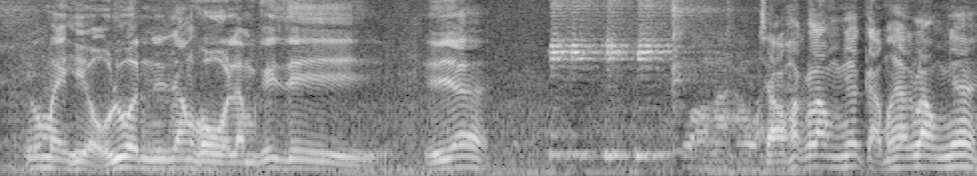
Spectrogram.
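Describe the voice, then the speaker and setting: A man talking at a fairly slow pace amid noticeable background noise. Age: 40s. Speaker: livestreamer. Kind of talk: livestream chat and heated rant at viewers. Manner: confrontational, loud. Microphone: phone near.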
